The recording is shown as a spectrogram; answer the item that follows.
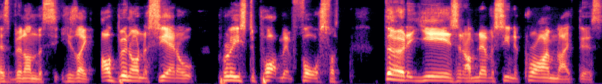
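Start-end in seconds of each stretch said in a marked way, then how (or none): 1.0-6.0 over-the-top, exaggerated fake British accent. Mocking a Seattle detective character's lines, in a fake British accent. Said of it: "he talks like that the whole fucking time".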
